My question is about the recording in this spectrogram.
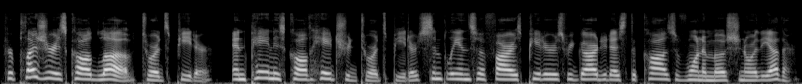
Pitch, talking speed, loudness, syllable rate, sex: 225 Hz, 230 wpm, -18 LUFS, 6.3 syllables/s, female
